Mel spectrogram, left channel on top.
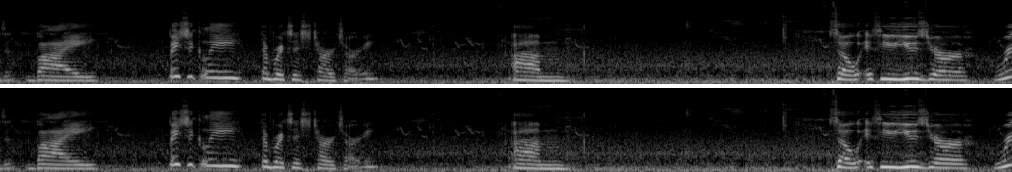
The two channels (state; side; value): normal; both; correlation 0.88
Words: by basically the British territory. So if you use your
